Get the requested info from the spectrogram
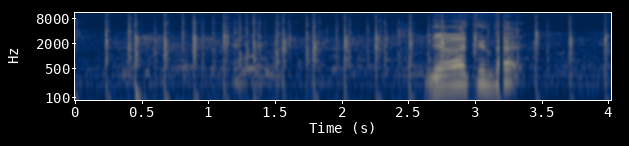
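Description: A few people clapping, separate irregular handclaps throughout, with a man's voice briefly over them about three seconds in.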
